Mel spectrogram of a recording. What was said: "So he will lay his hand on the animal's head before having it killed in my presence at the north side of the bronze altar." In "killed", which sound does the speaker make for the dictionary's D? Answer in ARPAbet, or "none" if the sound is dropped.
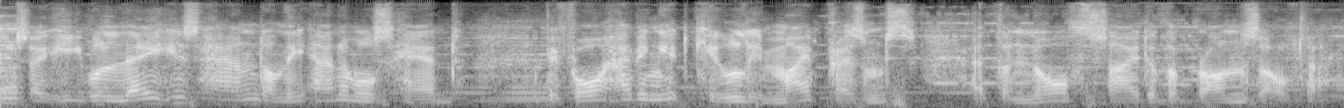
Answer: D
